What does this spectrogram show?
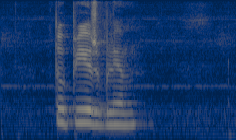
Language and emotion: Russian, angry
